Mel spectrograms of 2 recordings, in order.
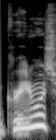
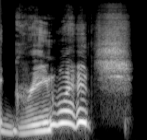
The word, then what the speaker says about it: Greenwich: So it's in Greenwich Village. It's just a bar. I don't think it's Would you say Greenwich? Greenwich. It's Greenwich. Whatever.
